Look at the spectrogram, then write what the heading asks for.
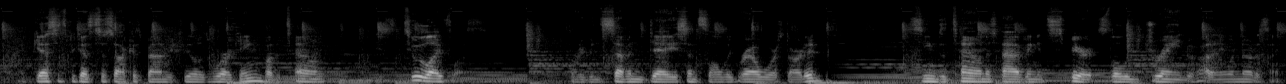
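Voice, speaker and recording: A man narrating a visual novel aloud as a let's player, in a measured, casual read-aloud delivery. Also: mid-range voice, flat delivery, over music.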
